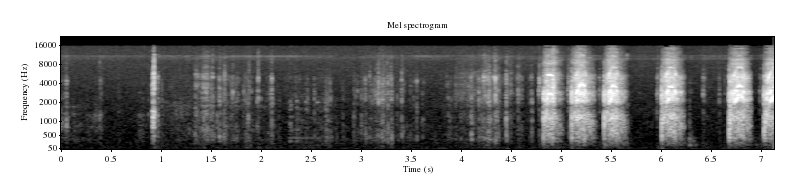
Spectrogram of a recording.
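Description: Cordless drill driving a wood screw through a metal strap into a wooden baseboard, run in about six short bursts starting about five seconds in. Before that, a single click and light rustling.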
